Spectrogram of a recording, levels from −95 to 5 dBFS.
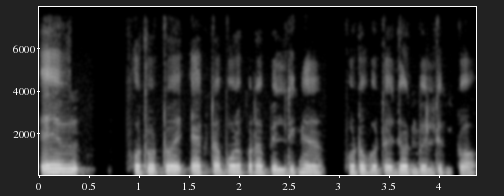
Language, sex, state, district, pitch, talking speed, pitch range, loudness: Bengali, male, West Bengal, Jhargram, 160 Hz, 150 wpm, 155-170 Hz, -19 LUFS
